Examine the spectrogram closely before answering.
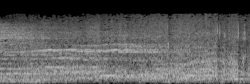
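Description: A donkey brays loudly, a harsh, sustained call that fills the whole moment with no voices around it; the donkey has wandered onto a football pitch at a farm during a game.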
